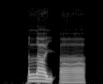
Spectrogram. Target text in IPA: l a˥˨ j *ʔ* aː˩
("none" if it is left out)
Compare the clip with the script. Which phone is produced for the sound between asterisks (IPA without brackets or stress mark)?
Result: ʔ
